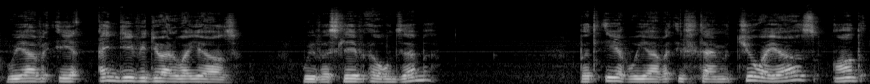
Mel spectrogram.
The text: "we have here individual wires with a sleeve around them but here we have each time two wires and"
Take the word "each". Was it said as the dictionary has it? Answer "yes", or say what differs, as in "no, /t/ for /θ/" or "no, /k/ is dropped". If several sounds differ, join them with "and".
no, /s/ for /tʃ/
